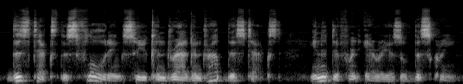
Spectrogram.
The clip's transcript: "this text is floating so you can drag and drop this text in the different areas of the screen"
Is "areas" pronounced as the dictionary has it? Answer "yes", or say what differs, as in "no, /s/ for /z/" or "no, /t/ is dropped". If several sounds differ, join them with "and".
yes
